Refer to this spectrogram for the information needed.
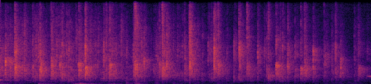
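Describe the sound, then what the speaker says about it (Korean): A church congregation stands and claps in loose, uneven rhythm, scattered hand claps and taps at moderate distance without voices over them. "일어서 박수"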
